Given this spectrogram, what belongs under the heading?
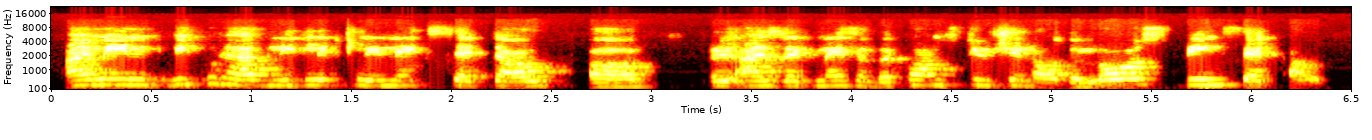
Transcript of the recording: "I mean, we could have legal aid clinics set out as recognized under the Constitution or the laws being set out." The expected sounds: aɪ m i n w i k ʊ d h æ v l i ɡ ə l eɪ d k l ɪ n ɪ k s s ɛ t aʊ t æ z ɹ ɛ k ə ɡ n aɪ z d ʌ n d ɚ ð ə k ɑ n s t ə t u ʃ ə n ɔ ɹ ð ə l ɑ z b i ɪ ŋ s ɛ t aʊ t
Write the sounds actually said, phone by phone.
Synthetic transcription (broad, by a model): aɪ m i n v i k ʊ d h æ v l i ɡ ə l k l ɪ n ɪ k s s ɛ t aʊ t æ z ɹ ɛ k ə ɡ n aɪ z ʌ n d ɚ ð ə k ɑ n s t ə t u ʃ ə n ɔ ɹ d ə l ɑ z b i ɪ ŋ s ɛ t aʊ t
